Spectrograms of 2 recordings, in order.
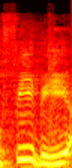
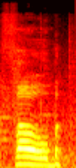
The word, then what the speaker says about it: Phoebe: mila fast finale live saturn's moon phoebe i know how to pronounce that one it's not phobe hopefully not last place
